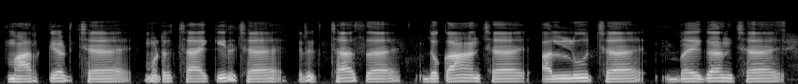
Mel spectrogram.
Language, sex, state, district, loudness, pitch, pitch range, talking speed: Hindi, male, Bihar, Begusarai, -16 LUFS, 135 Hz, 135-145 Hz, 90 wpm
